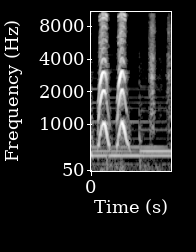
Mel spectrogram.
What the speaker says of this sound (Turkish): Hayır, aptal köpek, çekil yolundan, çekil, hayır!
